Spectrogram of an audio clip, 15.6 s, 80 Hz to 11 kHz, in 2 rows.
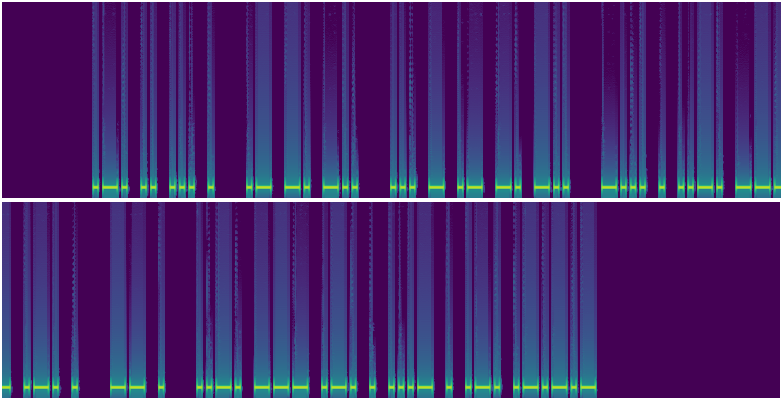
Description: Morse code, heard as a keyed tone, about 25 wpm, 700 Hz. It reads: RISE AND STAND BEFORE ME FOREVER.
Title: Sentences from Top 1600 Words 25wpm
